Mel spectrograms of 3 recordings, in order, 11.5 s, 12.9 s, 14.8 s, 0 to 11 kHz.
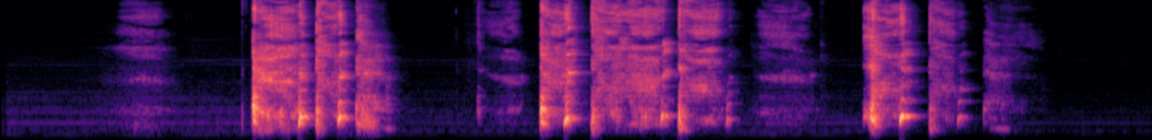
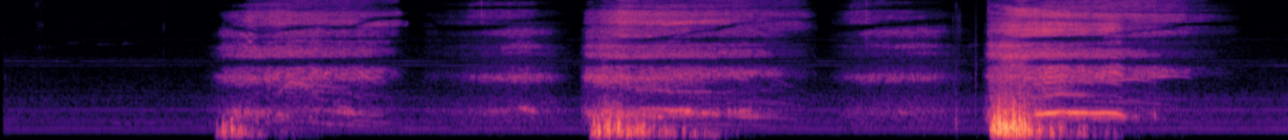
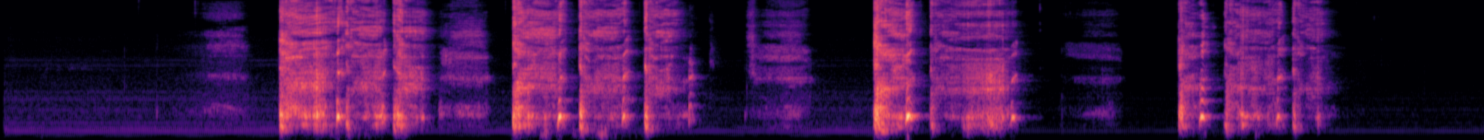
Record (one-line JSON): {"three_cough_length": "11.5 s", "three_cough_amplitude": 27470, "three_cough_signal_mean_std_ratio": 0.34, "exhalation_length": "12.9 s", "exhalation_amplitude": 22786, "exhalation_signal_mean_std_ratio": 0.34, "cough_length": "14.8 s", "cough_amplitude": 32125, "cough_signal_mean_std_ratio": 0.32, "survey_phase": "alpha (2021-03-01 to 2021-08-12)", "age": "18-44", "gender": "Female", "wearing_mask": "No", "symptom_cough_any": true, "symptom_new_continuous_cough": true, "symptom_shortness_of_breath": true, "symptom_diarrhoea": true, "symptom_fatigue": true, "symptom_headache": true, "symptom_change_to_sense_of_smell_or_taste": true, "symptom_loss_of_taste": true, "smoker_status": "Current smoker (e-cigarettes or vapes only)", "respiratory_condition_asthma": true, "respiratory_condition_other": false, "recruitment_source": "Test and Trace", "submission_delay": "1 day", "covid_test_result": "Positive", "covid_test_method": "RT-qPCR", "covid_ct_value": 17.5, "covid_ct_gene": "ORF1ab gene", "covid_ct_mean": 18.2, "covid_viral_load": "1100000 copies/ml", "covid_viral_load_category": "High viral load (>1M copies/ml)"}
